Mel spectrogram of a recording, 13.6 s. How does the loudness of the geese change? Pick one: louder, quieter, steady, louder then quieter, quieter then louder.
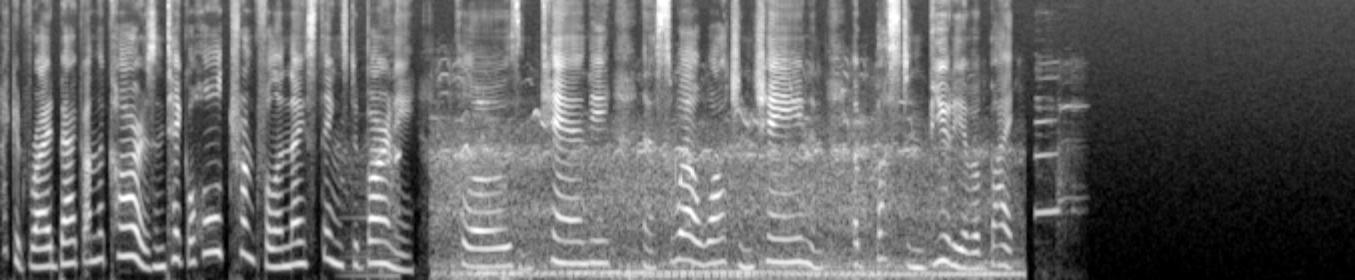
steady.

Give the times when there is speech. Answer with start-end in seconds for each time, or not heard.
0.0-10.2.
